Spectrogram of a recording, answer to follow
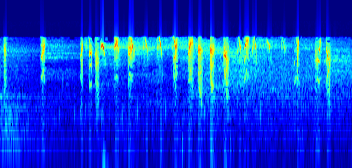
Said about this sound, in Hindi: रात पूरी हुई, दिन हुआ, पशु पंछी जल्दी उठ जाते हैं क्योंकि उनके पास इंटरनेट नहीं है, चिड़िया चहक रही है,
